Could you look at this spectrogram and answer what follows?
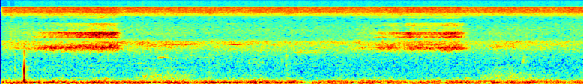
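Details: Snoring of a man.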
